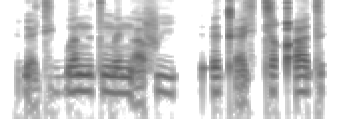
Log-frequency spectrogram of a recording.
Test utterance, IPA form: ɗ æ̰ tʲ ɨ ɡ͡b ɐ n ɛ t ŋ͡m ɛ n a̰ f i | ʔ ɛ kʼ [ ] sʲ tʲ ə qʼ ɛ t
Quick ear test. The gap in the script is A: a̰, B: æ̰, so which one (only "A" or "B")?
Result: B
